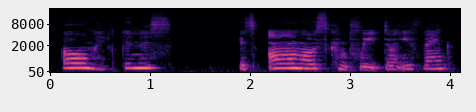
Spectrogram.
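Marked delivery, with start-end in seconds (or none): none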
